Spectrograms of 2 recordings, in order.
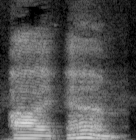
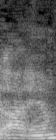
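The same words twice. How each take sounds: First: It is said with deep, felt conviction. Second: It is said flatly, without feeling.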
